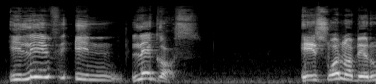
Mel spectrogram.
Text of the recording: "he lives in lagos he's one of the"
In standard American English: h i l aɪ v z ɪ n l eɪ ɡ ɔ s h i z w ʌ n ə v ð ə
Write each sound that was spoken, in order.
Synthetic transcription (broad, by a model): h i l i v ɪ n l eɪ ɡ ɔ s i s w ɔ n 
